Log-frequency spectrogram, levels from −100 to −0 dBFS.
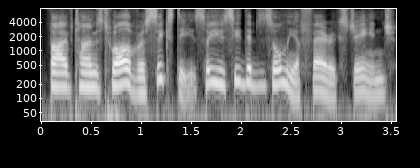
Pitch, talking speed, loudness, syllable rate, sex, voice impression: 165 Hz, 255 wpm, -18 LUFS, 6.5 syllables/s, male, very masculine, middle-aged, slightly thick, tensed, slightly powerful, bright, slightly soft, clear, fluent, slightly raspy, cool, intellectual, very refreshing, sincere, calm, slightly mature, very friendly, very reassuring, slightly unique, slightly elegant, wild, sweet, lively, kind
